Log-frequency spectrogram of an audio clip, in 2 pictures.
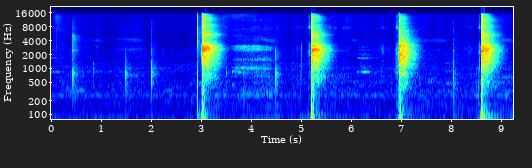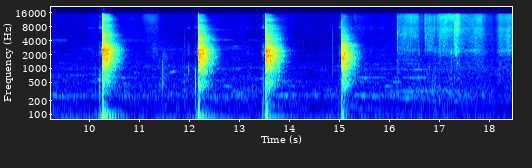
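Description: Tok sen massage: a wooden hammer striking a wooden stake held against a person's back, eight sharp wooden knocks at an even pace of roughly one every two seconds.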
